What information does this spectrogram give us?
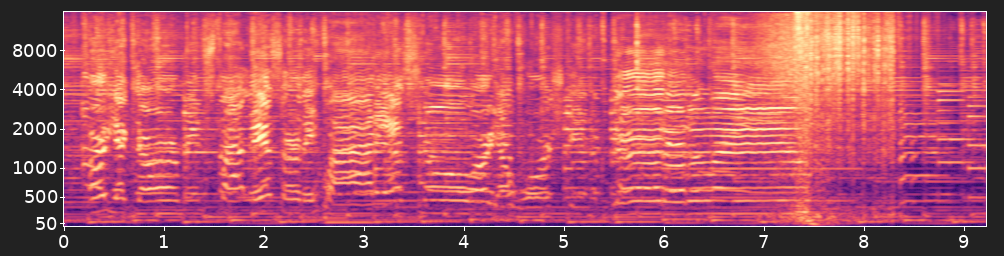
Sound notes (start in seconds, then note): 7.2 lightning strike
